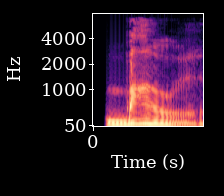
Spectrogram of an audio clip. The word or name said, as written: baul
